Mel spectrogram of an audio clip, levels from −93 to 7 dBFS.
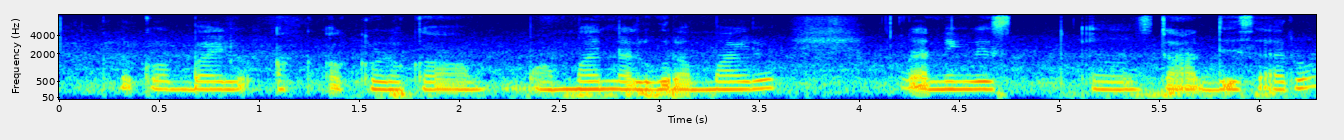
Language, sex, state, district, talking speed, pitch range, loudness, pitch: Telugu, female, Andhra Pradesh, Anantapur, 105 wpm, 240-250 Hz, -24 LUFS, 245 Hz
